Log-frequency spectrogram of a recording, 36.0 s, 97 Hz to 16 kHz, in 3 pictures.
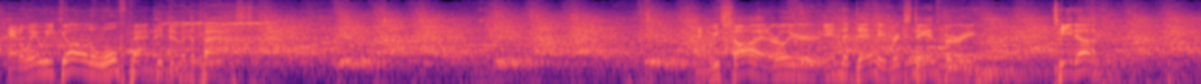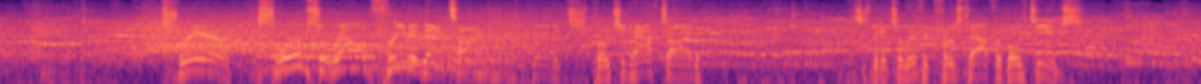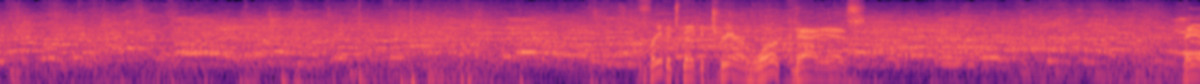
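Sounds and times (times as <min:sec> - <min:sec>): crowd noise: 0:00.0 - 0:36.0.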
